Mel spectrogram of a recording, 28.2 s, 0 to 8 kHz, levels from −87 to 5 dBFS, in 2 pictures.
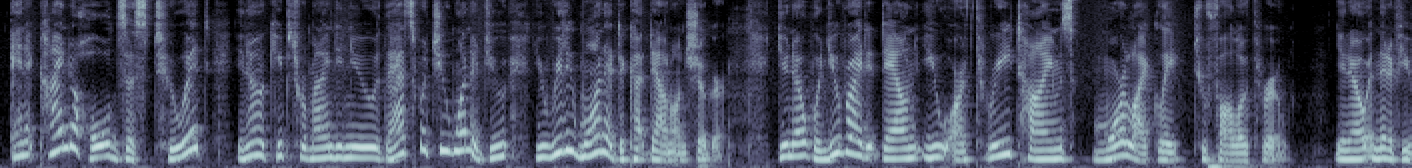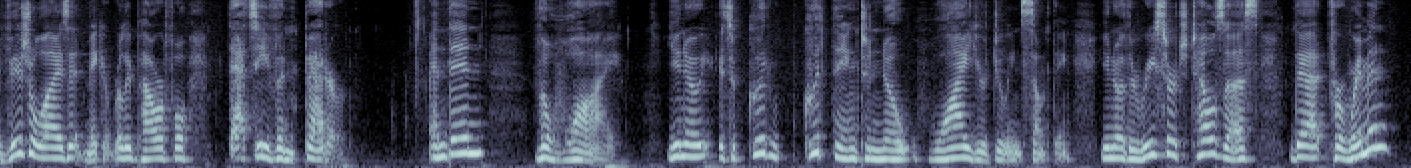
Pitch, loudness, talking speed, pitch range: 190 Hz, -18 LUFS, 180 wpm, 170-220 Hz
